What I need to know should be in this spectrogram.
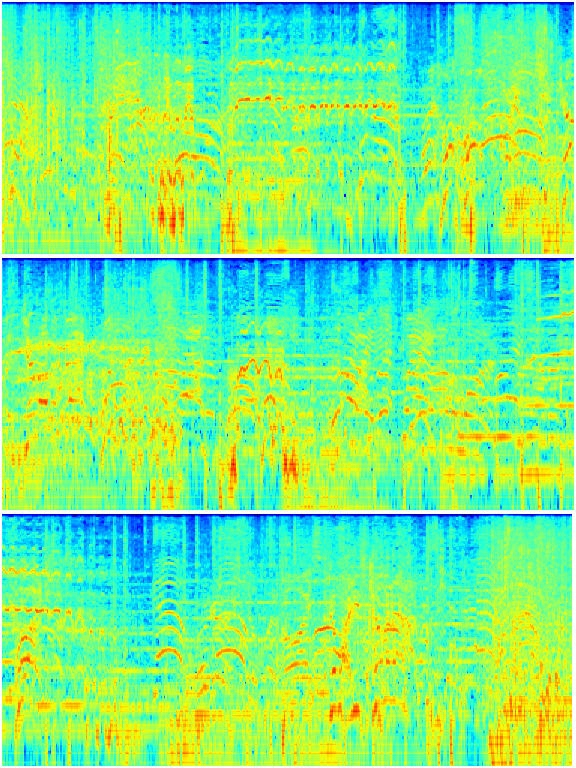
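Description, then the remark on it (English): A horse whinnies and neighs repeatedly in loud, distressed bursts while struggling in water, amid constant thrashing commotion, with people shouting over the chaos throughout. “It looked like they just tried to drown a horse and were like, hopefully our actors are fast enough to save this horse.”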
